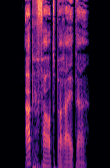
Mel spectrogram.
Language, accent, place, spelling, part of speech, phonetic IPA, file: German, Germany, Berlin, abfahrtbereiter, adjective, [ˈapfaːɐ̯tbəˌʁaɪ̯tɐ], De-abfahrtbereiter.ogg
- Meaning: inflection of abfahrtbereit: 1. strong/mixed nominative masculine singular 2. strong genitive/dative feminine singular 3. strong genitive plural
